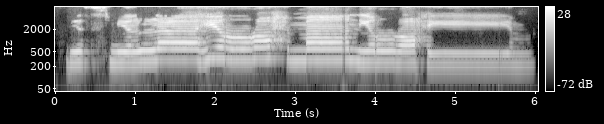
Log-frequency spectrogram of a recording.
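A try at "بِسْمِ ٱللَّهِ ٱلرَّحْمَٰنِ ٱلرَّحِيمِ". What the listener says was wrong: sekali lagi bismillahnya jangan ada yaahman itu tadi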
